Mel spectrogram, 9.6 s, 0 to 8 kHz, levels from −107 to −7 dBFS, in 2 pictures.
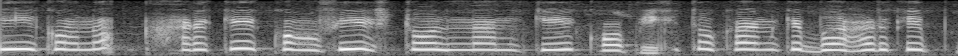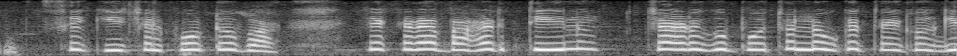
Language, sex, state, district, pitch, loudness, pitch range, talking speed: Bhojpuri, female, Bihar, East Champaran, 350 Hz, -19 LUFS, 330-365 Hz, 170 wpm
